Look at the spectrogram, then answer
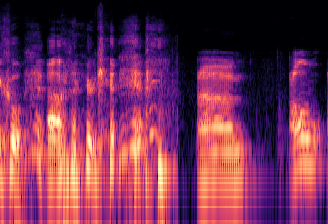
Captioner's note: laughs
